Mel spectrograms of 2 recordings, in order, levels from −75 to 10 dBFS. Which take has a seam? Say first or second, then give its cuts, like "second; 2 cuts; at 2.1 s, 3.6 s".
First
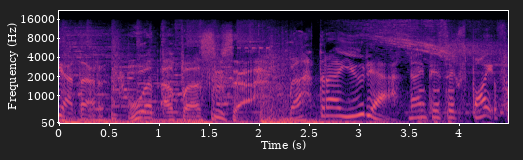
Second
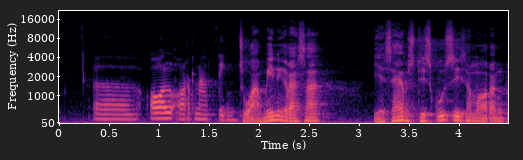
second; 1 cut; at 1.8 s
